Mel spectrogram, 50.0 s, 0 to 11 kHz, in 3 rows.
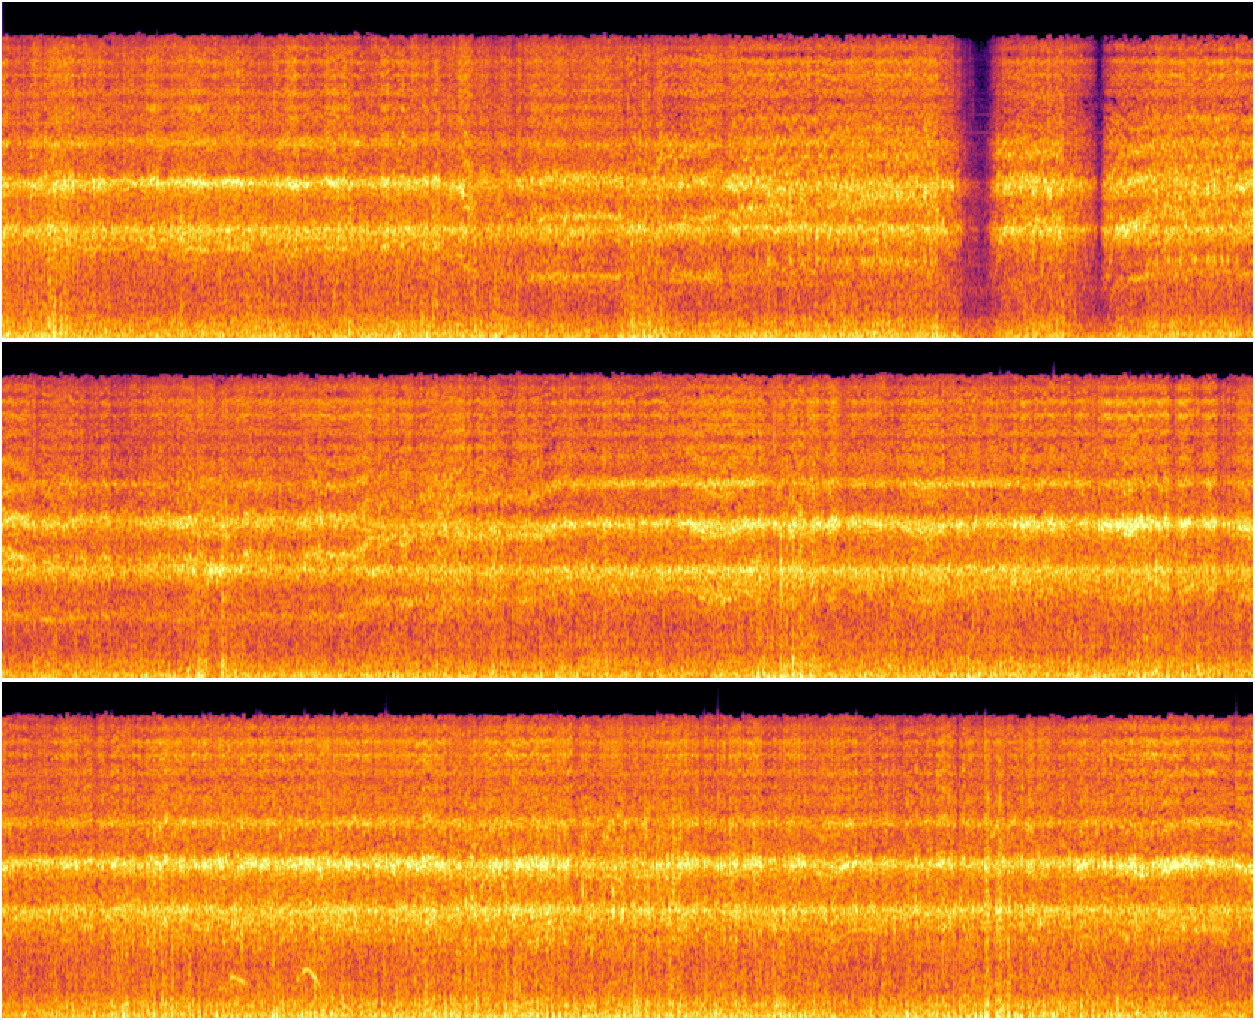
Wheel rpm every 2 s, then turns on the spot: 230, 230, 230, 180, 160, 160, 110, 100, 160, 160, 170, 200, 230, 230, 230, 230, 230, 230, 240, 230, 220, 230, 230, 230, 230.
none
